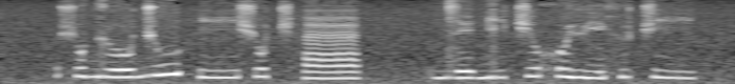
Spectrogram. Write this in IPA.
ʃ o ɡʲ oː d͡ʒ uː h iː ʃ o t͡ʃʰ æ | d͡z e ɡ i t͡ʃ i χʷ e vʲ e xʲ u t͡ʃ i

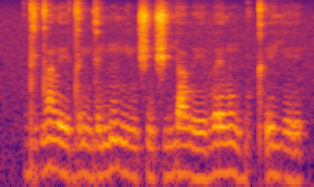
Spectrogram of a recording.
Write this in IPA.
d i˨ d ã˦ l eː˨ d ɛ˨ ŋ ɡ ɛ˨ ɲ ũ˦ ɲ ɛ˨ ŋ ʃ ĩ˨ ʃ i˨˦ j a˦ β eː˨ β ɛ˦ l ũ˦˨ ɡ͡b u˨ kʼ e˦ j e˨

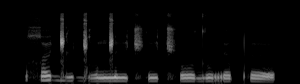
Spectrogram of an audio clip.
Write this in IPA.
χ ə ɡ͡ǁ ɨ ɡ͡ǁ o ŋ͡ǁ ɨ t͡ʃʼ ɨ t͡ʃʼ o d u r ə pʰ ə

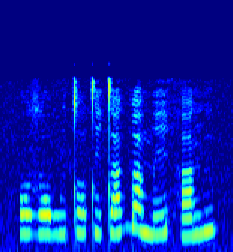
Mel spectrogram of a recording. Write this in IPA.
ɔ z ɔ v ɯ t ɔ t e t a ɡ͡b a m e h a ŋ ʉ

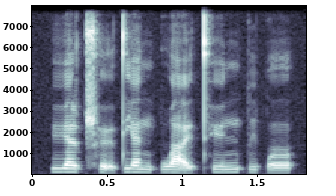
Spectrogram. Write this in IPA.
ɥ ɛ˦ ʈ͡ʂʰ ɻ̩˨˩ t̪ j ɛ˥˨ n p w a̰˨˩ ɪ̯ t̪ʰ y˨˦ n p i˦ p ɤ˦

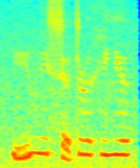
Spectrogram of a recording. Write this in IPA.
ḭ β i s ə̰ t ɹ ə x i lʲ ə

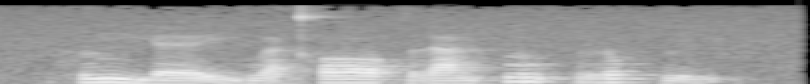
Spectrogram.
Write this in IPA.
h ɯ˥˩ ŋ j ɛː˨˩ j u˨˩ a̯ kʰ ɔː˥˩ k r a˦˥ ŋ k l u˥˩ ʔ p r o˥˩ k̚ p l i˨˩ t̚

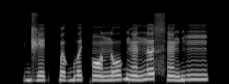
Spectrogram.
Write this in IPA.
d͡ʒ e˨ k͡p ə˨ ɡʷ e˧ k ɔ̃˨ n o˨˦ ɡ ɛ̃˨ n ə˦ s ɛ̃˨ ɡ ĩ˧

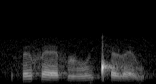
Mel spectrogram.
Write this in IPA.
θ ɘ f ɛː f ɹ ʊː i̯ ǃʰ ɛ ɭ ɛ u̯

